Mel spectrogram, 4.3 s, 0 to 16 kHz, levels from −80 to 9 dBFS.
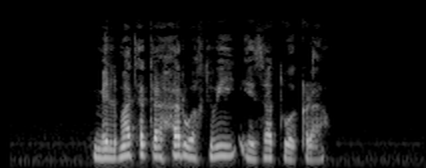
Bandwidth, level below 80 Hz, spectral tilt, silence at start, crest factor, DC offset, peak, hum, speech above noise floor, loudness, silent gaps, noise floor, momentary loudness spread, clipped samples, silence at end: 10.5 kHz; -68 dBFS; -7 dB/octave; 0.95 s; 22 dB; under 0.1%; -4 dBFS; none; 46 dB; -23 LUFS; none; -68 dBFS; 10 LU; under 0.1%; 1 s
